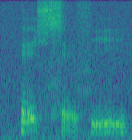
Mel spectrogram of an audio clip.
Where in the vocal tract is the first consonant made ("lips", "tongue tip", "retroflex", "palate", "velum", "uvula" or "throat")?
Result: palate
